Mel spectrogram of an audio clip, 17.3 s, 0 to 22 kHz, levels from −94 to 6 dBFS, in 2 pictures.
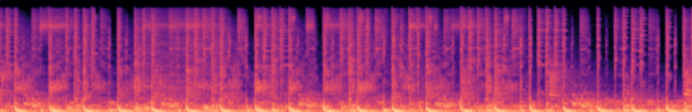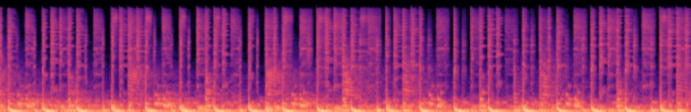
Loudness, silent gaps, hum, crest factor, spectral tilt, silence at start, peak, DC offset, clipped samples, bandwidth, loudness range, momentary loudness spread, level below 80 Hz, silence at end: -14 LUFS; none; none; 10 dB; -5.5 dB/octave; 0 s; 0 dBFS; under 0.1%; under 0.1%; 16.5 kHz; 0 LU; 2 LU; -12 dBFS; 0 s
